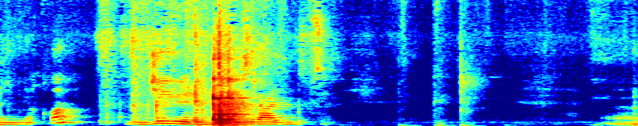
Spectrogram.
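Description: A voice held on one pitch for about a second, with a sharp knock in the middle of it, then a few light taps of a wooden rolling pin on the counter while dough is rolled out.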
